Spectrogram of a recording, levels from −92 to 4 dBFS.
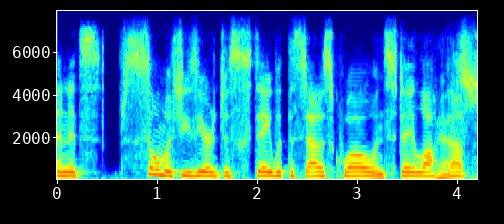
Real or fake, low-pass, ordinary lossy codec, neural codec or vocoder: fake; 7.2 kHz; Opus, 32 kbps; codec, 16 kHz, 4 kbps, X-Codec, WavLM features, trained on Multilingual LibriSpeech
